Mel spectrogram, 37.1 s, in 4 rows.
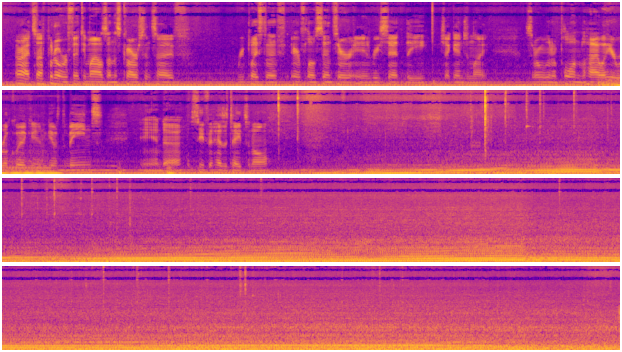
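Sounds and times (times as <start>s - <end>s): car engine accelerating: 3.8s - 37.0s
man speaking: 7.9s - 13.3s.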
